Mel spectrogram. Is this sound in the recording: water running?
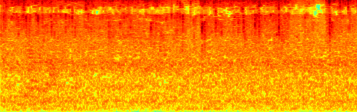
yes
